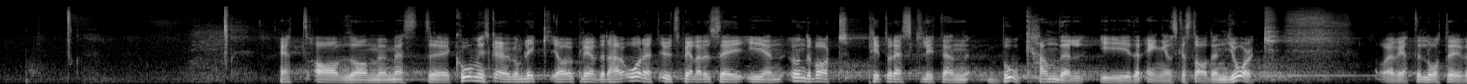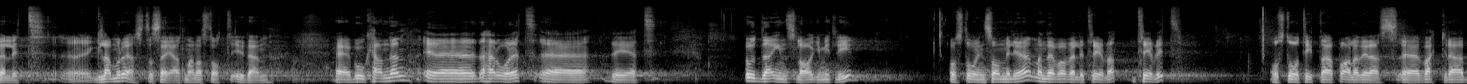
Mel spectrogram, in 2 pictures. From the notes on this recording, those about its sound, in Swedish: Inspelad i Roseniuskyrkan den 6 november 2022.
